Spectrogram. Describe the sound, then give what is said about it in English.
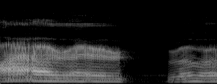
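A person's voice imitates a walrus with a loud, drawn-out guttural groan, then a brief pause and a second, shorter groan. “Walruses are more like”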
